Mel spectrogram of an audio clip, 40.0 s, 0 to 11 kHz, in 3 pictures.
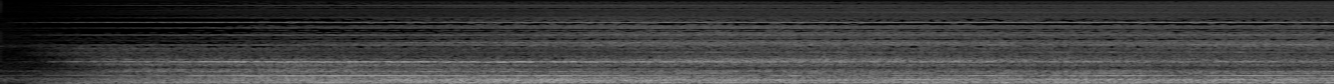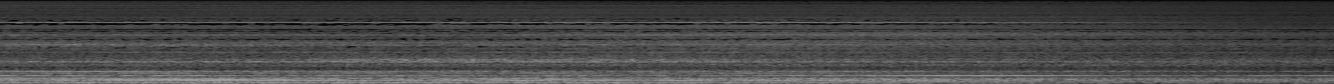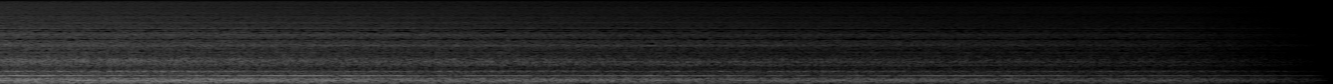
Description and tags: LAYERS 023 - Thin Cloud-93
LAYERS 023 - Thin Cloud is an extensive multisample packages where all the keys of the keyboard were sampled totalling 128 samples. Also normalisation was applied to each sample. I layered the following: a thin created with NI Absynth 5, a high frequency resonance from NI FM8, another self recorded soundscape edited within NI Kontakt and a synth sound from Camel Alchemy. All sounds were self created and convoluted in several ways (separately and mixed down). The result is a cloudy cinematic soundscape from outer space. Very suitable for soundtracks or installations.
cinimatic, cloudy, multisample, pad, soundscape, space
